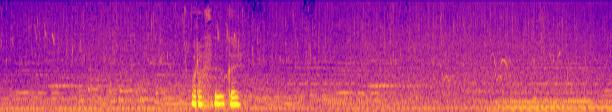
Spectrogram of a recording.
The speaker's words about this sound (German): Und so gehst du an diesem Flüsschen entlang und du siehst schon, dass das Flüsschen in einem kleinen See mündet.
